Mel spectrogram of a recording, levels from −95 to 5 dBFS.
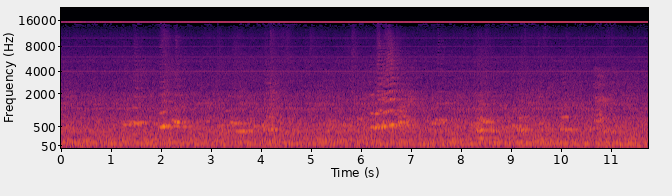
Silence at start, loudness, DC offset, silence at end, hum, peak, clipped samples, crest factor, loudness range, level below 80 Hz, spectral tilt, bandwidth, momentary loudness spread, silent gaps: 0 s; -33 LUFS; under 0.1%; 0 s; none; -16 dBFS; under 0.1%; 18 dB; 2 LU; -46 dBFS; -5.5 dB/octave; 15.5 kHz; 5 LU; none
